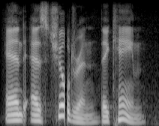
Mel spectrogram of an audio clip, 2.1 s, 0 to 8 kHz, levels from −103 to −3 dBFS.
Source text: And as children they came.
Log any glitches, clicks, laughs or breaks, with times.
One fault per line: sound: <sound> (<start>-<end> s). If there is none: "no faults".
sound: dropout (0.9-0.9 s)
